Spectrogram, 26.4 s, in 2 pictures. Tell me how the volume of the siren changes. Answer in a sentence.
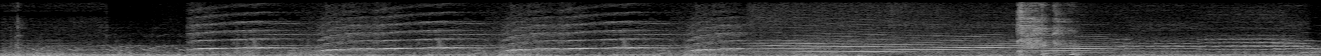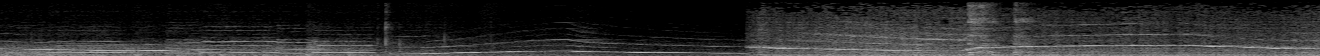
The loudness of the siren stays about the same.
